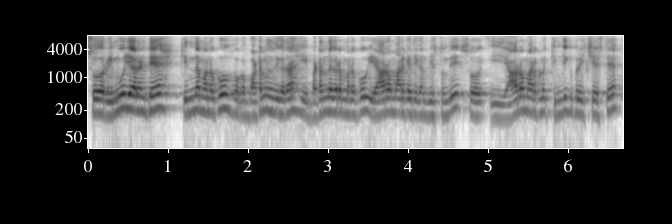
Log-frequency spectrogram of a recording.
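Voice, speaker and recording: Telugu guy doing a tech review, pretty high voice, talks super fast. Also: steady tone, a little mellow. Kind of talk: product review narration to viewers.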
